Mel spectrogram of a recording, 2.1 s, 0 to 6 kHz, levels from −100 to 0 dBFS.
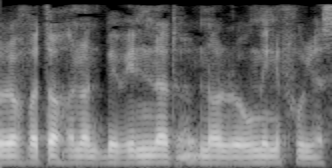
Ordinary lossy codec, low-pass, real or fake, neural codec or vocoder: MP3, 32 kbps; 5.4 kHz; fake; codec, 16 kHz, 2 kbps, FunCodec, trained on LibriTTS, 25 frames a second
